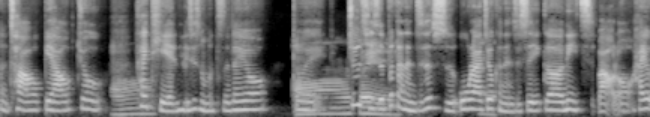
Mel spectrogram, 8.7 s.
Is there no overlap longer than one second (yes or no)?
no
